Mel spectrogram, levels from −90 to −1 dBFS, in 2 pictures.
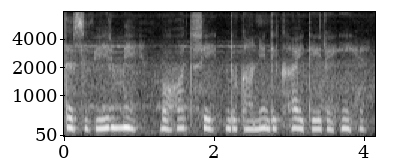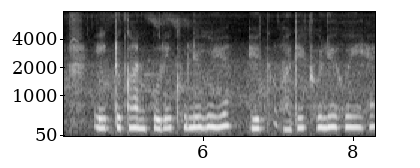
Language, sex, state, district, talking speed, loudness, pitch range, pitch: Hindi, female, Uttarakhand, Tehri Garhwal, 135 wpm, -16 LUFS, 215-240 Hz, 225 Hz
